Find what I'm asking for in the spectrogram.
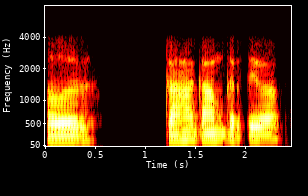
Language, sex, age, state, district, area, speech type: Hindi, male, 18-30, Madhya Pradesh, Bhopal, urban, conversation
